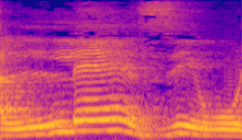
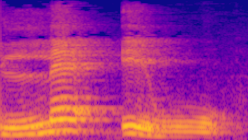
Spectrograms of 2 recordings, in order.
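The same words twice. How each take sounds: First: Les héros with a z linking sound; wrong liaison. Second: Les héros with no z, a clean break; les héros kept apart, aspirated h; correct, no liaison. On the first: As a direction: say les héros as lèz-héros, z carried over. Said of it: "On dit pas". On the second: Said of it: "on dit les héros". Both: Shown as a demonstration.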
